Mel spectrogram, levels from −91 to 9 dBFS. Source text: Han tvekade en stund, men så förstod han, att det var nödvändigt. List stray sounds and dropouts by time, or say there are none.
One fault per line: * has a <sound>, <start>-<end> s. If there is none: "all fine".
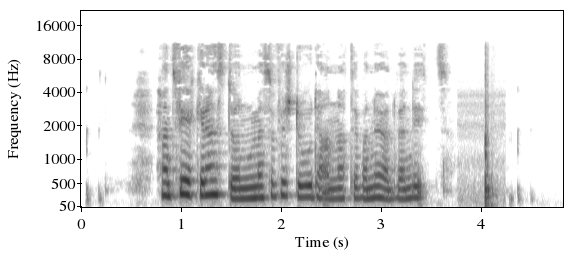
* has a thud, 4.0-4.2 s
